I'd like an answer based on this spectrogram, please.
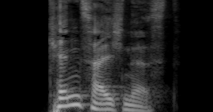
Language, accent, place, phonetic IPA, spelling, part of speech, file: German, Germany, Berlin, [ˈkɛnt͡saɪ̯çnəst], kennzeichnest, verb, De-kennzeichnest.ogg
- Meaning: inflection of kennzeichnen: 1. second-person singular present 2. second-person singular subjunctive I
